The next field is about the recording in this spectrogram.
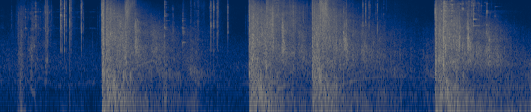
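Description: Four loud rifle shots in a western film scene, each a sharp blast trailing into a long rolling decay and irregularly spaced, preceded by a few softer clicks at the start.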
